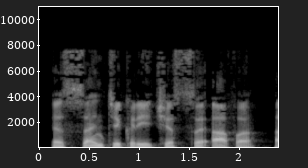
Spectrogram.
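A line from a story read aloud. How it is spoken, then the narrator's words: Plain. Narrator (Russian): ответил Кей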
